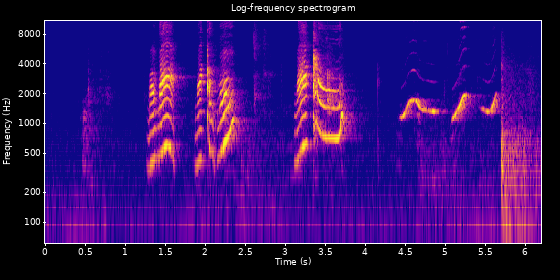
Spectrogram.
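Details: Pet talking parrot in a room uttering a string of nasal, speech-like phrases with bending harmonics, then short rising whistled notes, ending in a noisy burst.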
